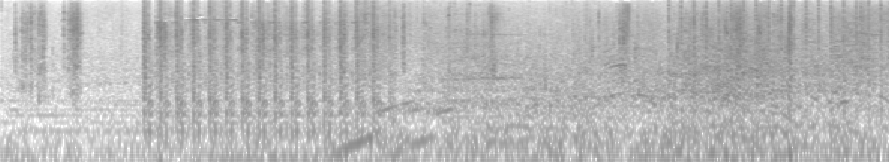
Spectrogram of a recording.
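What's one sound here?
A submachine gun fires rapid bursts at close range.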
